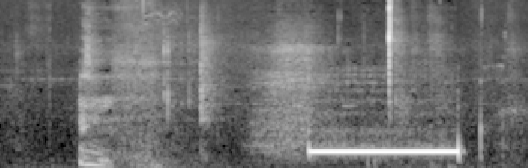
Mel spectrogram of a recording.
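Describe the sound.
A telephone call being placed, heard as a single steady ringback tone: one mid-pitched beep lasting about a second, which follows a short burst of fainter noise.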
